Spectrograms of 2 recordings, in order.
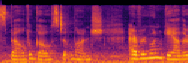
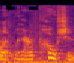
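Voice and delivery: usual speaking voice

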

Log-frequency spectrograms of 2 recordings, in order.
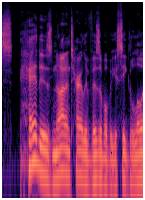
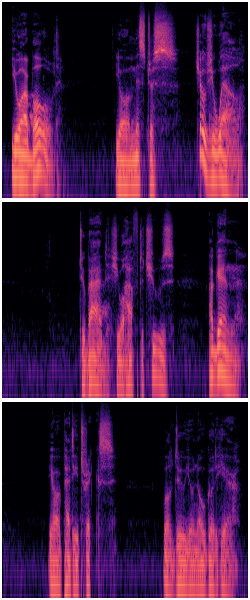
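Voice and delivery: clear voice sounding inside the mind. Narrating an encounter, voicing a creature heard as a clear voice in the mind. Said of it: "you hear a voice".

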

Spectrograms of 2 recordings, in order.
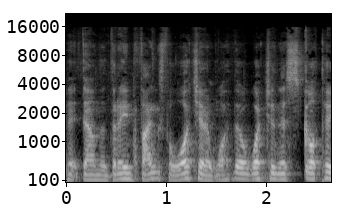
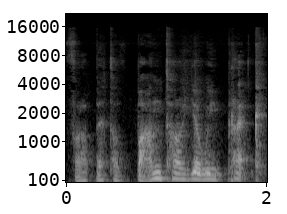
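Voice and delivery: fake put-on Scottish accent, quieter; 9 dB quieter than usual. During a beer review, asked why he's talking scottish, answering in a put-on scottish accent. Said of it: "Why are you talking Scottish?".

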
